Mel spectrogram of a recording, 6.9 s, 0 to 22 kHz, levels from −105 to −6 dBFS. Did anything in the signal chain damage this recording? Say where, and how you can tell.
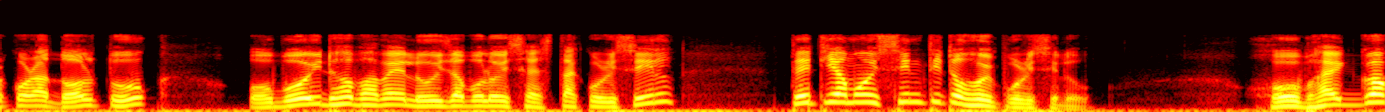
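Yes. At the codec stage, the speech stays dull from start to finish with nothing above 7 kHz, and a rough, fluttering dither-like noise clings to voiced tones. This points to heavy Dolby Digital compression, likely at about 48 kbps, whose unfunded frequency lines are noise-filled rather than left silent as with a plain low-pass.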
